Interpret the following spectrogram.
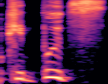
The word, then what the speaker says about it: kibbutz: He grew up as a fruit grower, farmer in kibbutz in Israel. Did I say that? Can you teach me, how do you say kibbutz?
